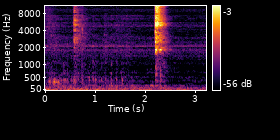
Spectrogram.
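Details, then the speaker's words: 1992 Chevrolet Caprice station wagon, 6.0 LS, nitrous system armed, engine off in garage: sharp separate clicks as nitrous relay switches on and off with throttle position, clicking when releasing past 65%; not activating above ~64%, cause unknown. "here, clicks on, clicks off. Right now, watch when I go to um 65%. All right, 65%. Now, watch my throttle. No clicking all the way up to 100%. But when I release the throttle pedal, it clicks when it goes past 65% on the way back down."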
